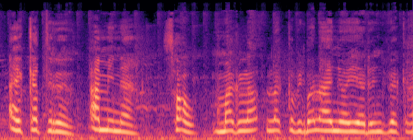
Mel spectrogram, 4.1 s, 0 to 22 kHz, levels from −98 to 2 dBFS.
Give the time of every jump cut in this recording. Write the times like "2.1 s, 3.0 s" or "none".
none

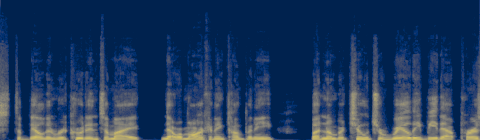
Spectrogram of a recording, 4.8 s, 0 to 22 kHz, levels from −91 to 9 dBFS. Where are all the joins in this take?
1.5 s

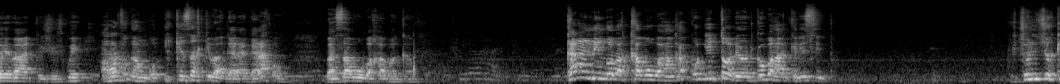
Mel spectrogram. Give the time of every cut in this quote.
0.9 s

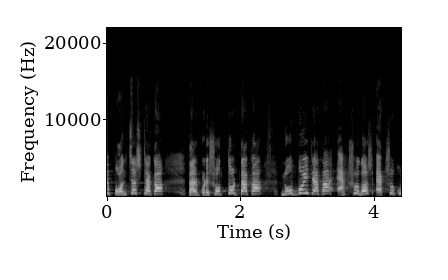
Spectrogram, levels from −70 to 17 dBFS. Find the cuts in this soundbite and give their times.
none

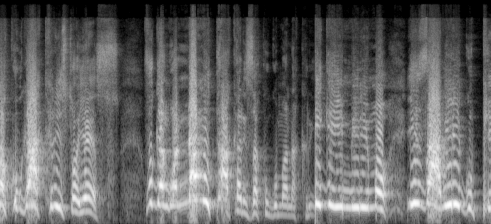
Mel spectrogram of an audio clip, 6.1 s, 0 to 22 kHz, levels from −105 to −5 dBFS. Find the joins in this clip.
3.8 s

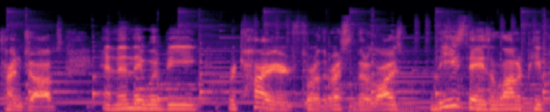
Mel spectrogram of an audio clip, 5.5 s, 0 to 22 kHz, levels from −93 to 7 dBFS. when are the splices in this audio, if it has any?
4.1 s

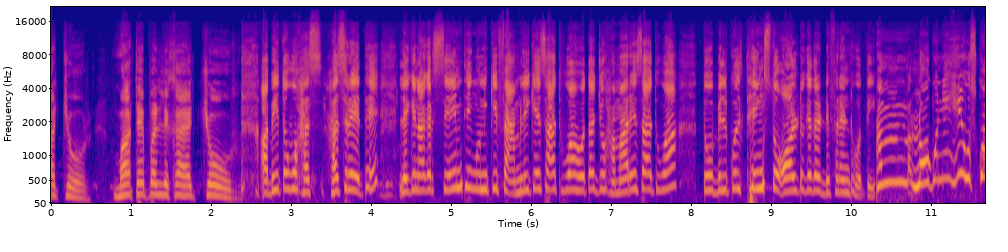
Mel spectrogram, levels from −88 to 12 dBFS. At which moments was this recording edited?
2.4 s, 10.2 s

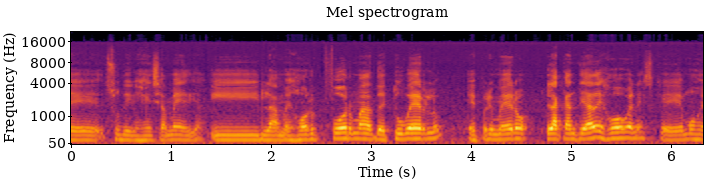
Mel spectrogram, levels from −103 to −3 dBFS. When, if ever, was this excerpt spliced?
1.3 s, 3.0 s

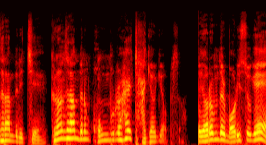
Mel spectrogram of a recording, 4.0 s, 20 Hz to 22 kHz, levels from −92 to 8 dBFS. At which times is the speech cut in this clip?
3.0 s

